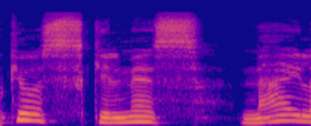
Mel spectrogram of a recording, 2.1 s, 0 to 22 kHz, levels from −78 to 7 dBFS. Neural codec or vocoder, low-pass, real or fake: none; 14.4 kHz; real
